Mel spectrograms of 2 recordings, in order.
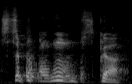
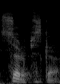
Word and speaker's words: Srpska: I know, it looks like it's pronounced Srpska. It's pronounced Srpska.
